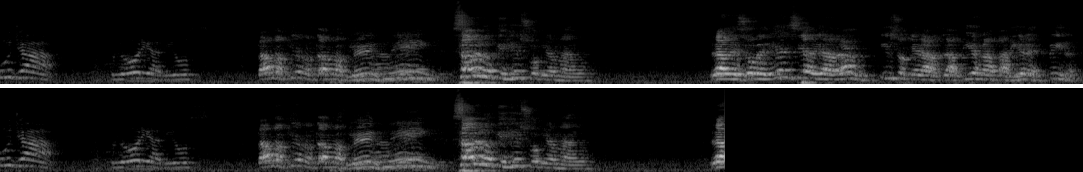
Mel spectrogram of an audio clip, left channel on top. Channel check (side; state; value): right; drops out; at 7.2 s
